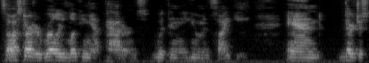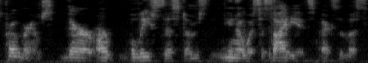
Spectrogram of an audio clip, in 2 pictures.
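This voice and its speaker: A woman with a very deep, low voice speaks at a moderate pace with fairly even intonation and big swings in loudness. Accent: American. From Texas. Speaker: regression therapist. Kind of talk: podcast interview. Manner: halting, many fillers.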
